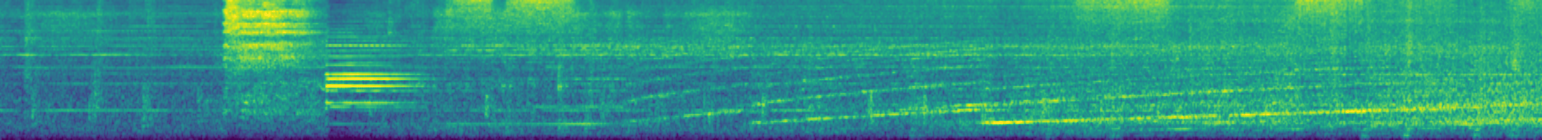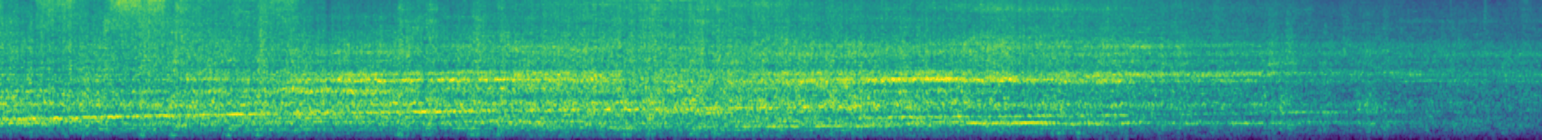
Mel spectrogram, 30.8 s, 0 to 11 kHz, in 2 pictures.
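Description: A Tobu 100 series Spacia electric limited express pulls out. A short, loud signal blast sounds a few seconds in, then the traction inverter and motors give a whine that climbs in pitch in repeated upward sweeps as the train gathers speed, with rail noise under it, and it fades away near the end.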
